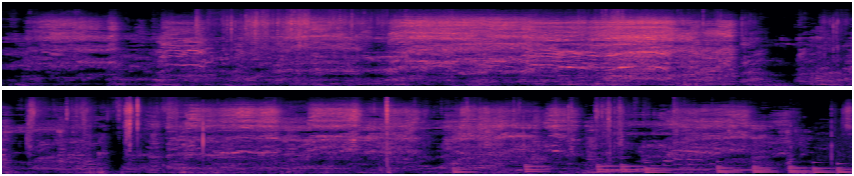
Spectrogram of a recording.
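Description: Pigs squealing and grunting, noisy, loudest in the middle stretch, with music playing underneath.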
